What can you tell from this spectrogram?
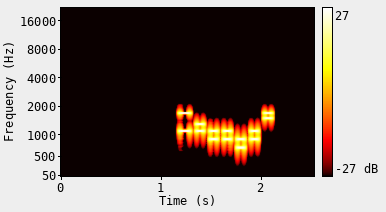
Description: Multi-frequency trunk signalling (R1, as on North American trunks), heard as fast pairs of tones, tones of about 70 ms. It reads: KP 63313 ST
